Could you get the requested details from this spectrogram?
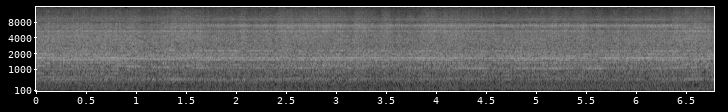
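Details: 2011 BMW X5 35d diesel at idle with a bad idler pulley: a steady whirring whine rides over the idle without changing pitch, pointing to a dry bearing in the belt drive.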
